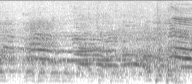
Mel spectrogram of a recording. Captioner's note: crowd chatter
